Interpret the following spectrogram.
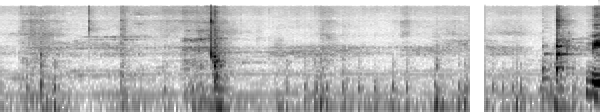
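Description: Occasional light clinks of a utensil against a metal kadai while chicken curry simmers, with one sharper clink about two seconds in.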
